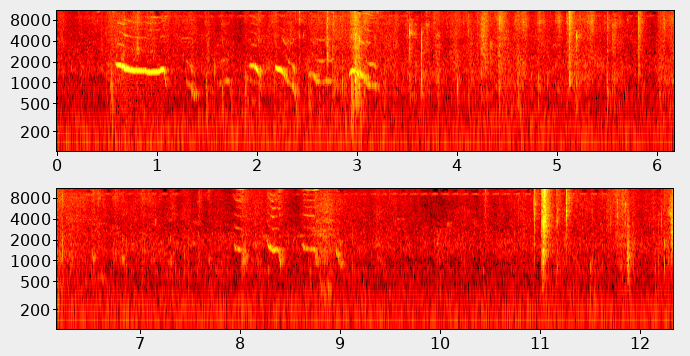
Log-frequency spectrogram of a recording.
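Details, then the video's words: Newborn puppies suckling at their mother, giving high thin whimpers and squeaks that rise then fall, clustered near the start and again around the ninth and eleventh seconds, over a low steady hum and soft clicks of nursing. "Newborn Baby's Dog drink Mum's milk & Breastfeeding"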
